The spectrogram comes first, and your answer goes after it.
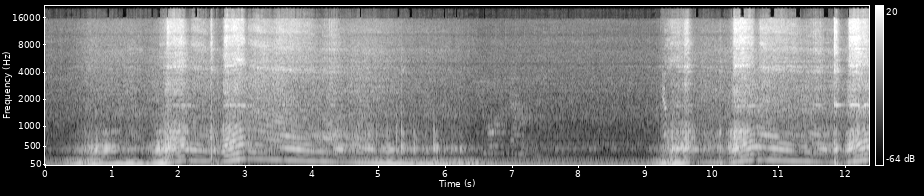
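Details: Car with newly installed Goodwin Racing Helmholtz exhaust, free revs recorded from under and behind the car: hollow, tinny, metallic rasp on the exhaust note from the Helmholtz chamber, worse under load at wide-open throttle while driving.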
